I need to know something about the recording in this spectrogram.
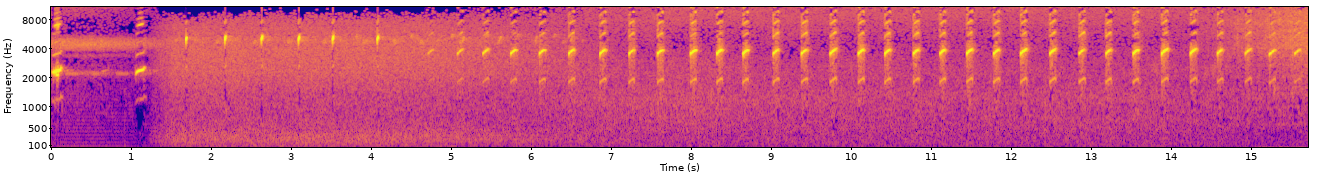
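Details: Frog calling in a fast, even series of short clicky notes, close to three per second, growing louder and steadier after a brief opening, with a soft hiss of background noise beneath.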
